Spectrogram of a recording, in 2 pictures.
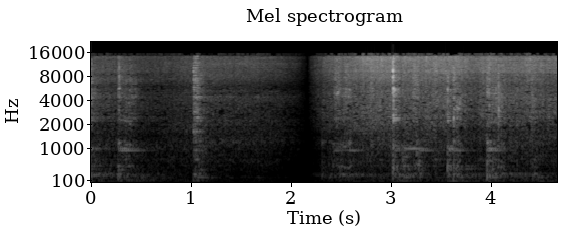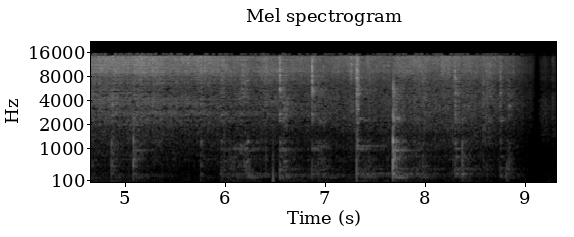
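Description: Fenugreek greens fry in oil in a wok, giving a loud, continuous sizzle broken by a brief quiet gap. Scraping stirring strokes recur in an irregular rhythm close by.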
